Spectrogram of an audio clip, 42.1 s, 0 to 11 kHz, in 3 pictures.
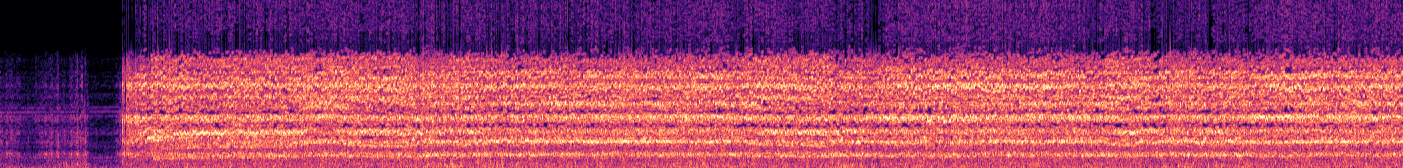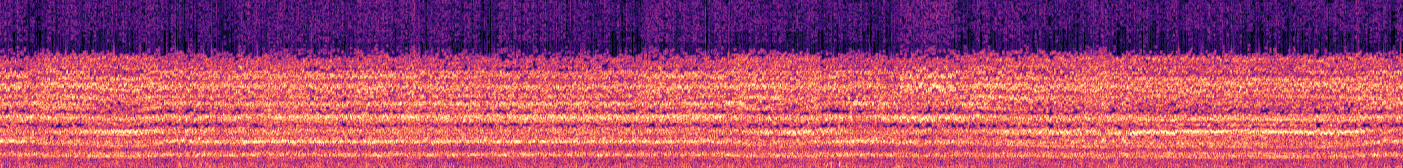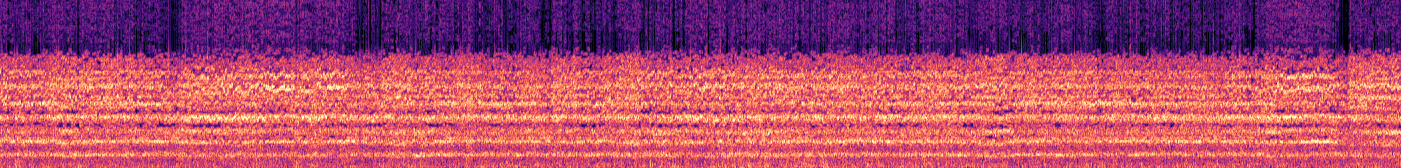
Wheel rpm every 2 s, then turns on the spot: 50, 200, 220, 230, 210, 220, 230, 220, 230, 230, 230, 220, 210, 200, 230, 220, 230, 220, 230, 230, 230.
none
